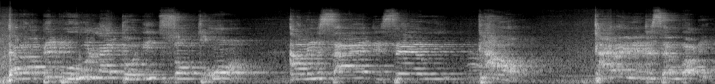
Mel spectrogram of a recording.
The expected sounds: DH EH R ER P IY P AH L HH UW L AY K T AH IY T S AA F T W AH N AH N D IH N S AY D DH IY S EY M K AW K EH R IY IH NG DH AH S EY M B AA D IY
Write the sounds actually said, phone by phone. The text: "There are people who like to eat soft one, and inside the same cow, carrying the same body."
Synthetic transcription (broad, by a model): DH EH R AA P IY P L HH UW L AY K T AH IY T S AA T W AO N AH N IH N S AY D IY S EY M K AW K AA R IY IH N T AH S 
